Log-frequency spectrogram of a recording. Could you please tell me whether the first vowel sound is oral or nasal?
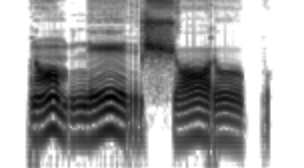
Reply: nasal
